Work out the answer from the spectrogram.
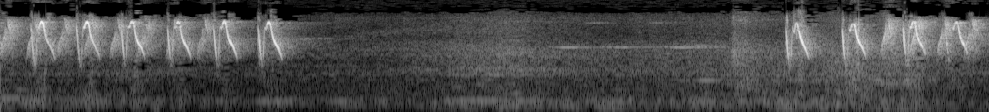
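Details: Bar-winged prinia singing energetically: six quick, high descending chirps, a silence of about two seconds, then four more sharp notes.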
